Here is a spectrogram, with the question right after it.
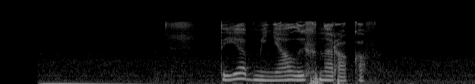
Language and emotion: Russian, neutral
